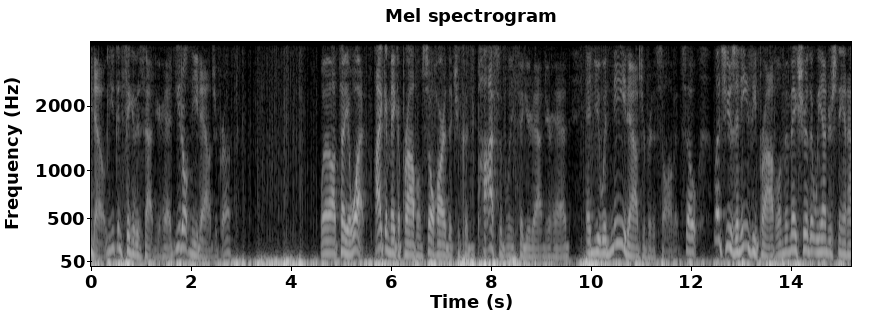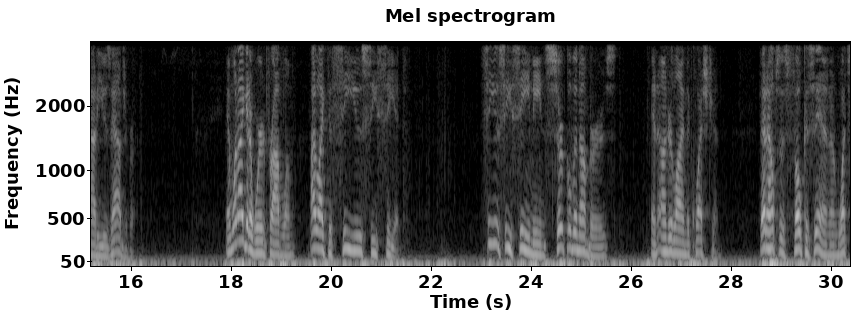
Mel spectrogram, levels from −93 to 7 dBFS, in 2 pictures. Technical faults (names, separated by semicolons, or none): none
